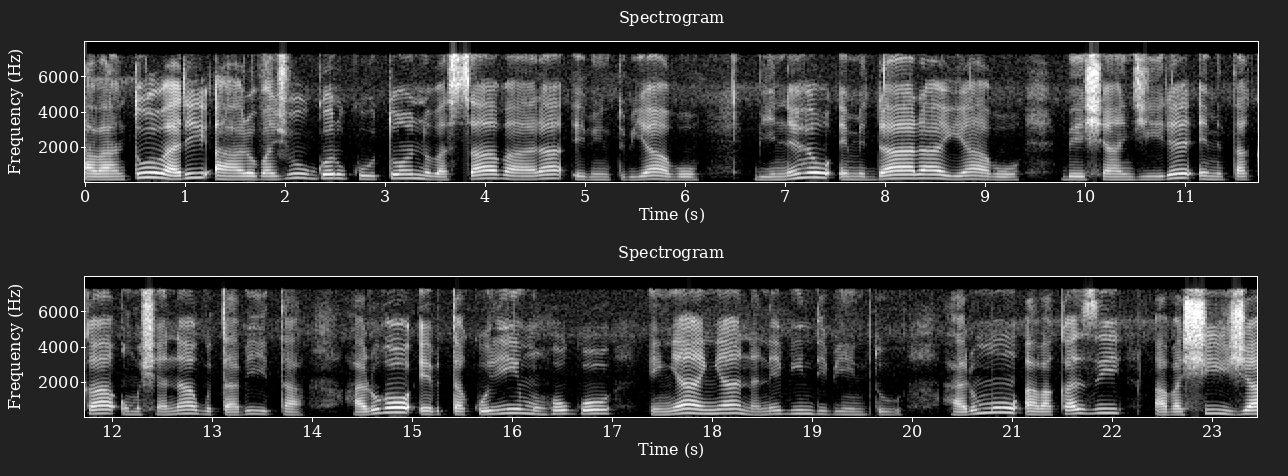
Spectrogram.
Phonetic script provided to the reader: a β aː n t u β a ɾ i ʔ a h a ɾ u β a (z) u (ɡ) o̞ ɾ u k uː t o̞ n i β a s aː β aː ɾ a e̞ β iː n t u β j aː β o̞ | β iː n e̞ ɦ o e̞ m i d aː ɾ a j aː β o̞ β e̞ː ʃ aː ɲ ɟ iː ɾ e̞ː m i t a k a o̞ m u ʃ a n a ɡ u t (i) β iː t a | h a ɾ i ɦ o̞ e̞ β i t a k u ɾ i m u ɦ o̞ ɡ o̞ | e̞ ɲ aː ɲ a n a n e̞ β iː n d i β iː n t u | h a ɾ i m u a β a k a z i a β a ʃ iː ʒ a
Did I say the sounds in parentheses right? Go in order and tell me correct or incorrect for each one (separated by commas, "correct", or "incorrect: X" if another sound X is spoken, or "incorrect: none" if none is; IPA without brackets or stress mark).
incorrect: ʒ, correct, incorrect: a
